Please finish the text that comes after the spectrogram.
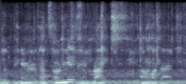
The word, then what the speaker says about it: Rice: Rice. Oh, my bad. There's no way to misconstrue that as Ms. Riz. Riz. It's ICE. Ice. Or rice.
